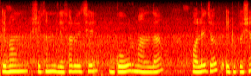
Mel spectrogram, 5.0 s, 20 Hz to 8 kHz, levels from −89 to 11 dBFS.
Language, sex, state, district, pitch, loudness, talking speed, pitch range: Bengali, female, West Bengal, Malda, 215 Hz, -16 LUFS, 120 wpm, 205-225 Hz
